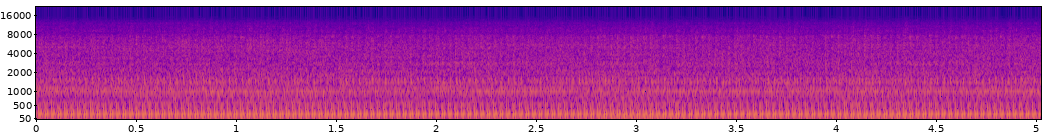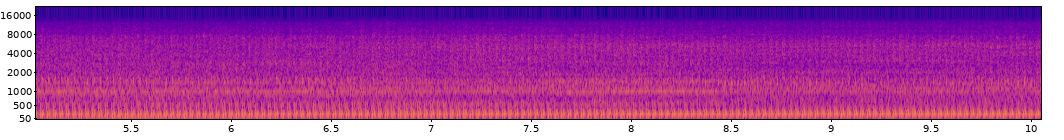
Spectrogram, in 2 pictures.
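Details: Black Max pressure washer with Honda GCV160 engine after repair of a crank-no-start and throttle adjustment, running with hose connected: steady even beat with firm low drone, no misses or surging; fully operational.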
